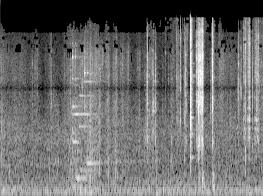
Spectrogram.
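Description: A seatbelt buckle clicks into place.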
